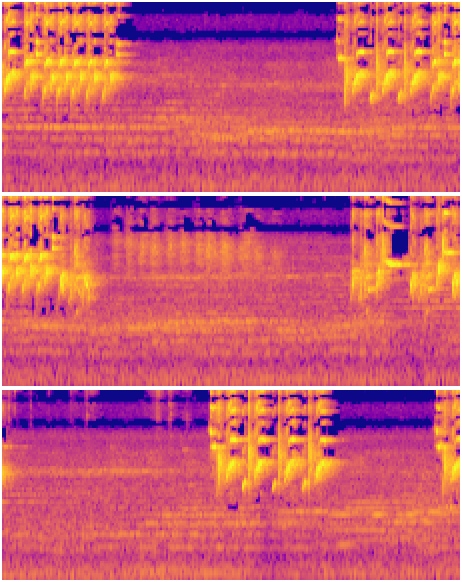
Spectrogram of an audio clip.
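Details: European goldfinch song in repeated bursts of rapid, high, liquid twittering and trills, four phrases of one to one and a half seconds each, separated by pauses, over a soft steady hum.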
